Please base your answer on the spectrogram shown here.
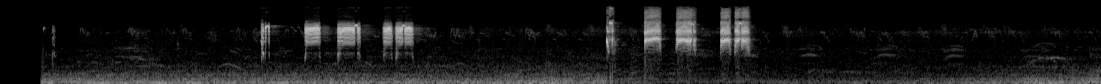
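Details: Partridge call played to excite a silent kept partridge into calling: two phrases of three and four harsh, buzzy notes, high-pitched and evenly spaced, with a quiet pause between the groups.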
